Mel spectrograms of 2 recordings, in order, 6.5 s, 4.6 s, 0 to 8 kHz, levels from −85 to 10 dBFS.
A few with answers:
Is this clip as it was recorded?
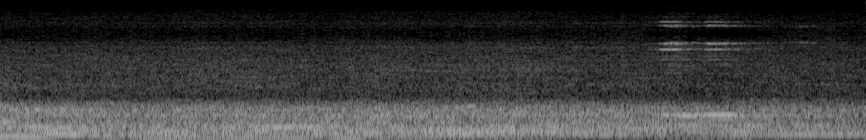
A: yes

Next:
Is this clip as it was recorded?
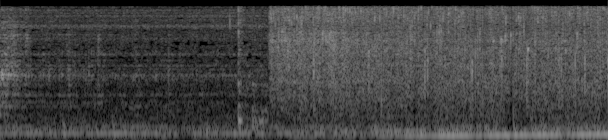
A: yes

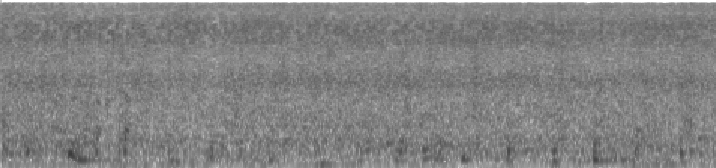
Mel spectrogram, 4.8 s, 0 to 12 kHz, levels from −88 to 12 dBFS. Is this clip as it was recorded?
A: yes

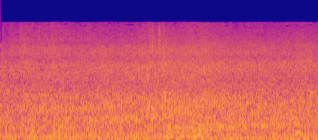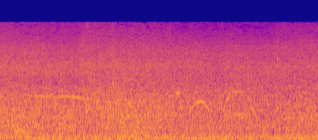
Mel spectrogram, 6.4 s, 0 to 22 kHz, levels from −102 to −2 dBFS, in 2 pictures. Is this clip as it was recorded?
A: yes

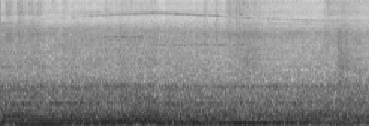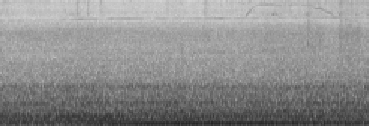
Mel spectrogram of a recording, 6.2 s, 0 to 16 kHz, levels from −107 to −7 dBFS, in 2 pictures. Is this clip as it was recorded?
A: yes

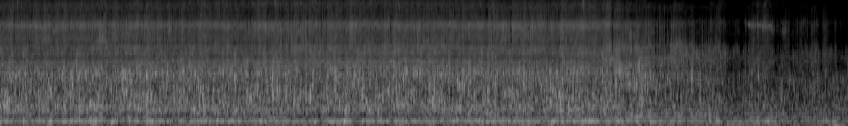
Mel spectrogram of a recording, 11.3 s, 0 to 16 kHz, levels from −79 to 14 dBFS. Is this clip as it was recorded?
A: no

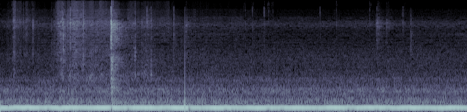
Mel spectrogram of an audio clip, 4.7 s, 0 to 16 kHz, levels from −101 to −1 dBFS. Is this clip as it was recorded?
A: no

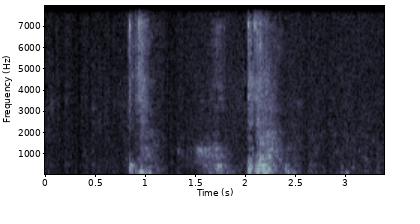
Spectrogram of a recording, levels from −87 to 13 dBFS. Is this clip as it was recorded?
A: yes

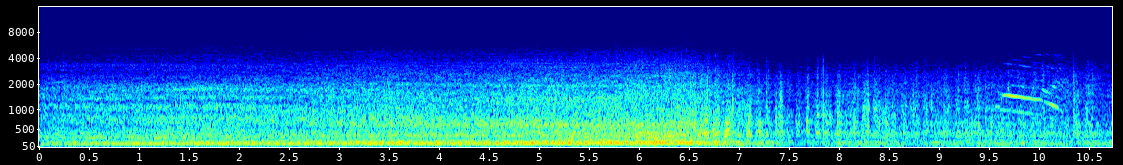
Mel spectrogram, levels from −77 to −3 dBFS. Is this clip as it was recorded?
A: yes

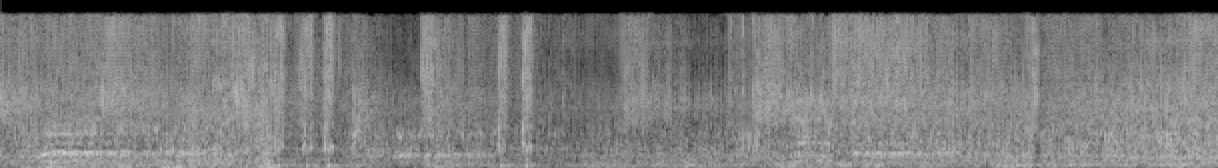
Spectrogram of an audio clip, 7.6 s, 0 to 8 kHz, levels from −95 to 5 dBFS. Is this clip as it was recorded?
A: no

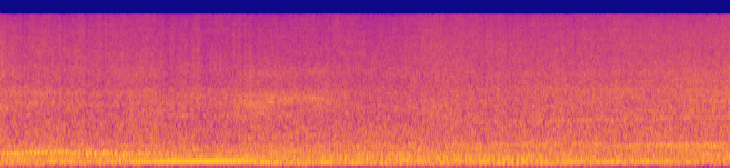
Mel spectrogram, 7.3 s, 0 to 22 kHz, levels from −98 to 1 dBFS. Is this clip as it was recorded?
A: yes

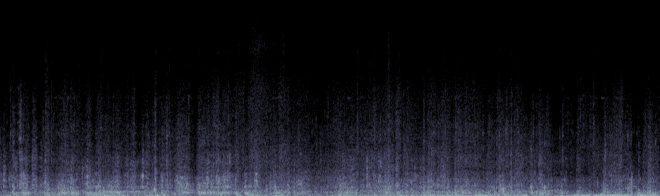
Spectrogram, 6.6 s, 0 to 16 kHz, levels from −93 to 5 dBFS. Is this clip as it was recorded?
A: yes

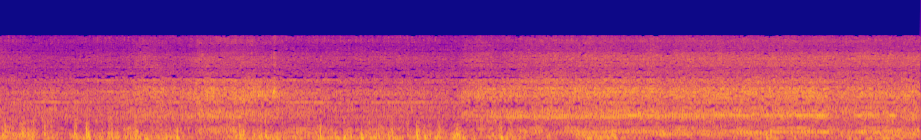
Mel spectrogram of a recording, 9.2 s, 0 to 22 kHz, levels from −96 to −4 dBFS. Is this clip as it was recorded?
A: yes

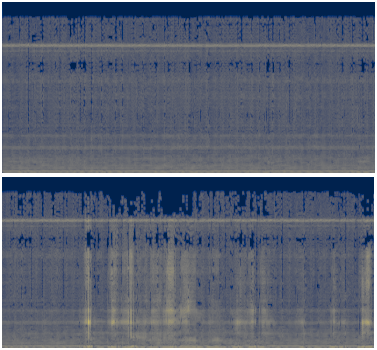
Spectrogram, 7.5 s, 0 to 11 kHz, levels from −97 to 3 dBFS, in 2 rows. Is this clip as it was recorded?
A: no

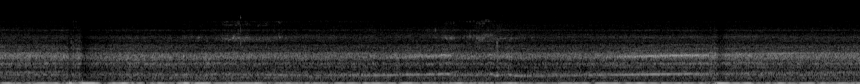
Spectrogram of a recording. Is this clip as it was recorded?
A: yes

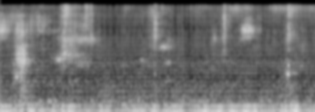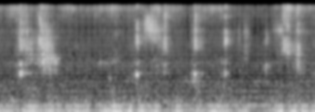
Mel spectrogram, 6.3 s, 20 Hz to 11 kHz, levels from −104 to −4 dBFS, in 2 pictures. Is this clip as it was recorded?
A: no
